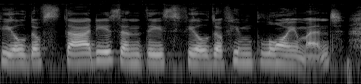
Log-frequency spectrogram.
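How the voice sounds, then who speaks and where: Against a quiet background, a woman is talking. She speaks in a Russian accent. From central Russia, Nizhny Novgorod region. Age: 50s. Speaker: college instructor. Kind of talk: interview.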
